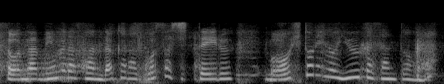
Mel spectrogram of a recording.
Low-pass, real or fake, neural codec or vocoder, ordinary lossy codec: 7.2 kHz; fake; codec, 24 kHz, 0.9 kbps, DualCodec; Opus, 64 kbps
